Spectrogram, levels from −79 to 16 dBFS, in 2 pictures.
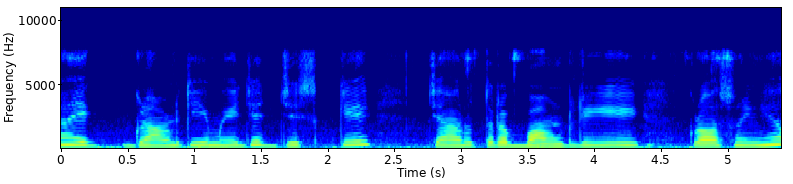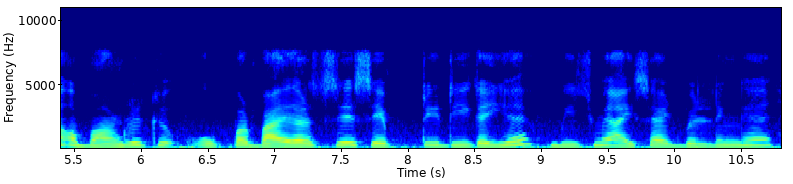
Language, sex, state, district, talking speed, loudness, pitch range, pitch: Hindi, female, Jharkhand, Jamtara, 150 wpm, -31 LUFS, 220-250 Hz, 235 Hz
